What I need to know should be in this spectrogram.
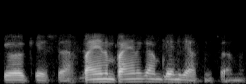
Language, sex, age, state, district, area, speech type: Telugu, male, 18-30, Telangana, Khammam, rural, conversation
